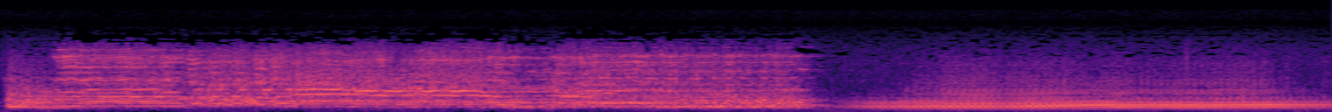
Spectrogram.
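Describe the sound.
A car drives off with a loud, continuous engine drone. The drone dips briefly partway through, then carries on steadily to the end.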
